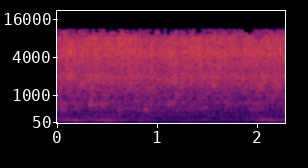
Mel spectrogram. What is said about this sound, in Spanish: Hemos alcanzado las partes inferiores del balneario. No sé si escucharéis la música. En esta ocasión me refiero al sonido de la música del agua golpear con las paredes.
